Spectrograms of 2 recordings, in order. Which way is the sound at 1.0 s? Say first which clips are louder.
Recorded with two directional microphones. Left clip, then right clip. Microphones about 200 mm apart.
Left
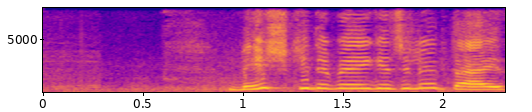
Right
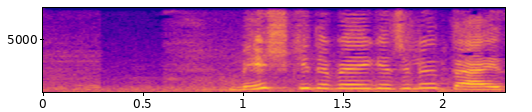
Left 3 dB; 35° left (ahead or behind).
